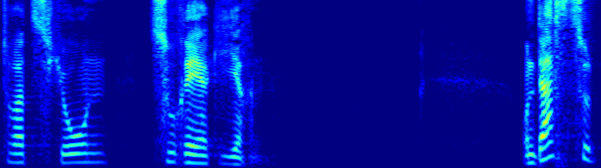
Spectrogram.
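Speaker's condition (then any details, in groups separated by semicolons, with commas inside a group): No condition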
